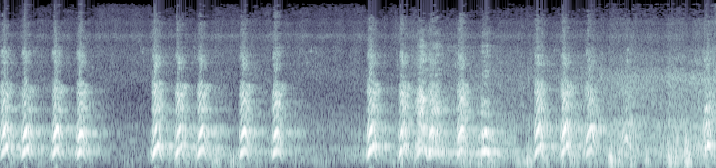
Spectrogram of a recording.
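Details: Boastful poodle showing off and teasing others, giving sharp, high-pitched yapping barks in quick bursts of three to five, with short pauses between bursts across about nine seconds.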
